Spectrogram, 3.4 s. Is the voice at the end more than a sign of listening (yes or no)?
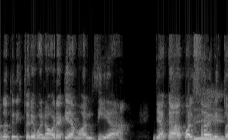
no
